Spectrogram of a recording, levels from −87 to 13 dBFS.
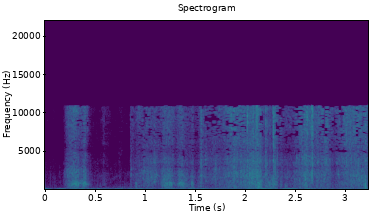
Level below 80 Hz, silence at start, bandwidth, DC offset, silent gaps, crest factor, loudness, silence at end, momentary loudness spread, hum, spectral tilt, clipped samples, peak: -60 dBFS; 0 s; 11.5 kHz; under 0.1%; none; 24 dB; -43 LUFS; 0 s; 12 LU; none; -0.5 dB/octave; under 0.1%; -20 dBFS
